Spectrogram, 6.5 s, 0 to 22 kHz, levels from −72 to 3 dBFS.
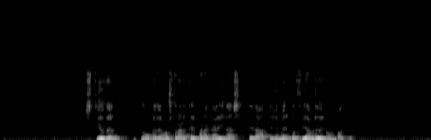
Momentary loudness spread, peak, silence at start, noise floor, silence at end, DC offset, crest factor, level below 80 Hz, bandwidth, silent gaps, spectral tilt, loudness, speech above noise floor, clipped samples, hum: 12 LU; -10 dBFS; 1.3 s; -69 dBFS; 1.2 s; under 0.1%; 18 dB; -66 dBFS; 11 kHz; none; -8.5 dB/octave; -27 LUFS; 43 dB; under 0.1%; none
